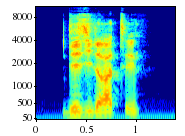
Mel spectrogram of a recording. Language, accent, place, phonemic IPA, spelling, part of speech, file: French, France, Lyon, /de.zi.dʁa.te/, déshydrater, verb, LL-Q150 (fra)-déshydrater.wav
- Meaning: to dehydrate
